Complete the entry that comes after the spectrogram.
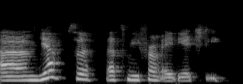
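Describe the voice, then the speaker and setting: A woman speaks with a South African accent. Her pitch variation is ordinary. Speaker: educational psychologist and coach trainer. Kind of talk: live online panel discussion. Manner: halting, many fillers.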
